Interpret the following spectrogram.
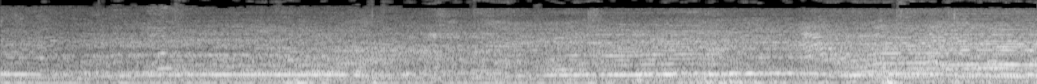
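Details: Agitated cow that ran off a truck into a roadside food stall, giving a long, drawn-out moaning moo that holds steady, breaks, then rises again, over people's excited voices and engine rumble.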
